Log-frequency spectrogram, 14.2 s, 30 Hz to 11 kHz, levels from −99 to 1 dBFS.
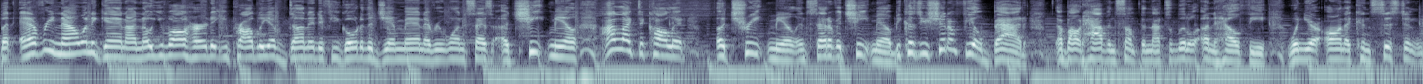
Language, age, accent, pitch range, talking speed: English, 20-39, American, 170-230 Hz, 245 wpm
